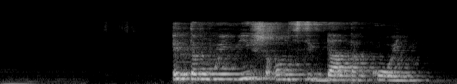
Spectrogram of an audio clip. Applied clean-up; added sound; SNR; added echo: neural separator model SepFormer DNS4.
